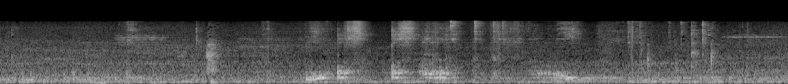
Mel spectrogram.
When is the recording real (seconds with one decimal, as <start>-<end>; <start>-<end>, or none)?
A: 0.0-2.4; 5.2-7.9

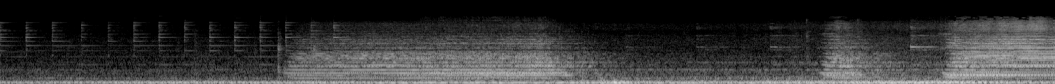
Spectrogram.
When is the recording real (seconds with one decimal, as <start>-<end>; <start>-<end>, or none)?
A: 0.0-4.2; 6.0-10.6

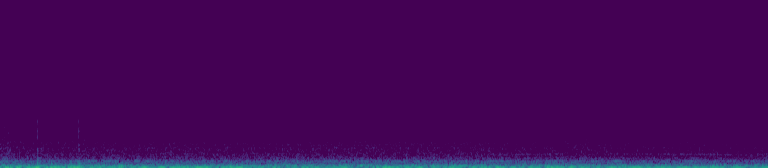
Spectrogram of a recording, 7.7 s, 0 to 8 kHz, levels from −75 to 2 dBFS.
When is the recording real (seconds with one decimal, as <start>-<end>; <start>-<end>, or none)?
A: 0.0-2.0; 2.8-7.7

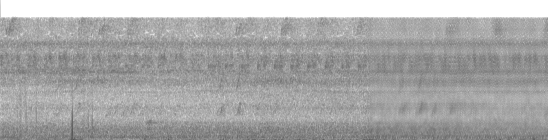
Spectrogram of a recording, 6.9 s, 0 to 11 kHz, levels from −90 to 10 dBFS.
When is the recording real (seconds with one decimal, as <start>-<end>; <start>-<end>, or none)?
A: 0.0-4.6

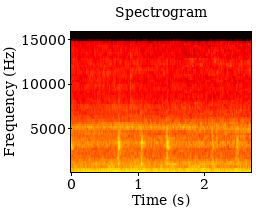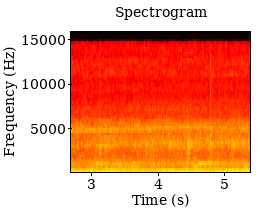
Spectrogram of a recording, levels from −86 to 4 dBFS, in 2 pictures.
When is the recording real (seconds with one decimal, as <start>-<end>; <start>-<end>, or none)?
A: 1.7-3.0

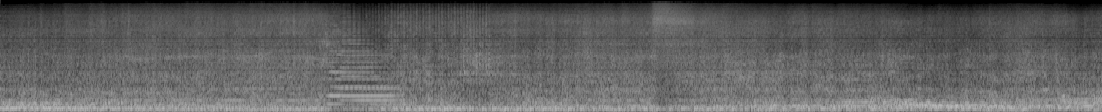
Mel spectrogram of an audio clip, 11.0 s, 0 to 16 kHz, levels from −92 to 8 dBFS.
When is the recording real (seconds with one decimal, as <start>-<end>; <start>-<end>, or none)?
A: 3.4-4.9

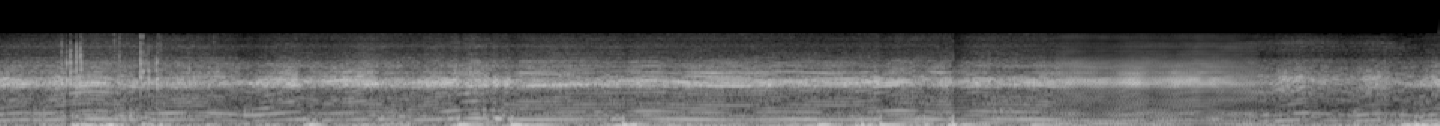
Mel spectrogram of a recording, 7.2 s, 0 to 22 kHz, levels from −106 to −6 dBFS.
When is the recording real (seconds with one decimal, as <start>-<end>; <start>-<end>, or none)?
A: 0.0-5.3; 6.3-7.2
